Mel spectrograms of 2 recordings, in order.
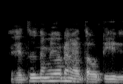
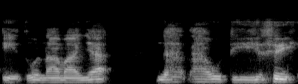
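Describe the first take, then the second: First: Said in the usual way. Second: "Itu namanya nggak tahu diri" spelled out slowly, each word weighted; slow, deliberate stress on "nggak tahu diri"; slow emphasis. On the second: Shown as a demonstration.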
